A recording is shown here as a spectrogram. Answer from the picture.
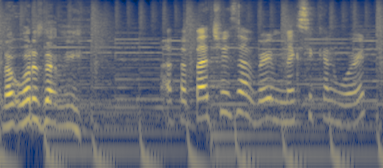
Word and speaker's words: Apapacho: Did I say it right? Yeah, you said it right. Now, what does that mean? Apapacho is a very Mexican word, Okay.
